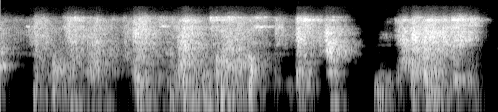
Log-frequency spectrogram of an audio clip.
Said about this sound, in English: Is that a dog? Is that your dog?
